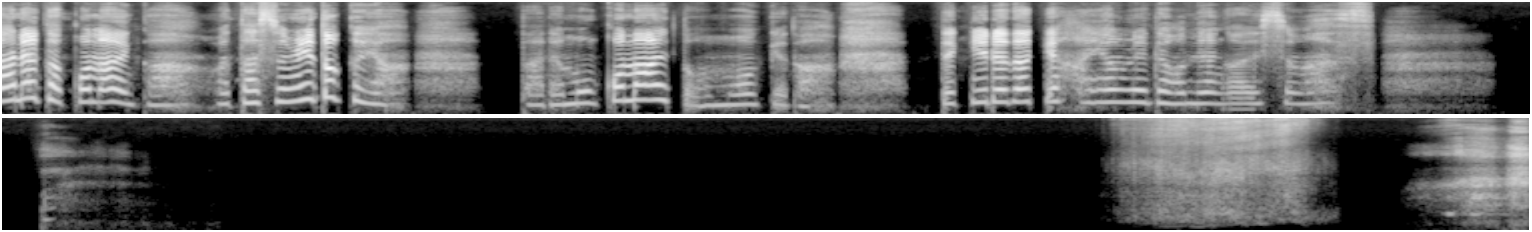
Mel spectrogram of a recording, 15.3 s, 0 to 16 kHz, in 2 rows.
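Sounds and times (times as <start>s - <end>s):
speech: 0.3s - 7.0s
clothing zipper pulled open in raspy strokes: 13.2s - 14.4s.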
